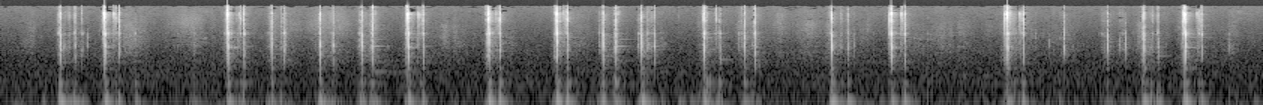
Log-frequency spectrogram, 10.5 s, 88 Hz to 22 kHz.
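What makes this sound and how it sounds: Fingertips with long nails type on the clear keycaps of a clear plastic 3x3 mechanical switch tester fitted with Cherry MX switches. Bright, crisp clacks come in quick irregular bursts with short pauses, each one dying away almost instantly with a faint low thump underneath.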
